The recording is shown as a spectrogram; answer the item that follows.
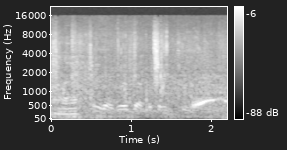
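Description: Young racing pigeons cooing and fluttering at a release start, several soft warbling coos close by over a murmur of background noise.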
